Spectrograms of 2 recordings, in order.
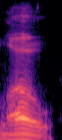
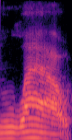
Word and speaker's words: Lowe: We're going to be going to Brandon Lowe, and we're going to be going specifically to his walks market here. Yes. Brendan Lau, Tom, you got to get your baseball pronunciation right here.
